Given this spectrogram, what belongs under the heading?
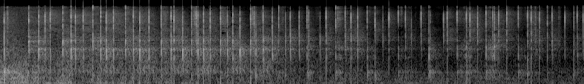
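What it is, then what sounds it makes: Wooden paddle hairbrush. Long nails scratch and flick across the wooden pin bristles of a wooden paddle hairbrush, making a rapid run of sharp, bright clicks over a soft, hissing scratch. Each flick is short and dry, with almost no low end, and the ticking continues steadily throughout.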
